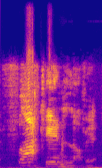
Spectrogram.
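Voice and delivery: loud, slow, drawn-out gush; emphatic affection. Real, not acted. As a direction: stretch out the first word with relish. Gushes about brother's slobbery dog.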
